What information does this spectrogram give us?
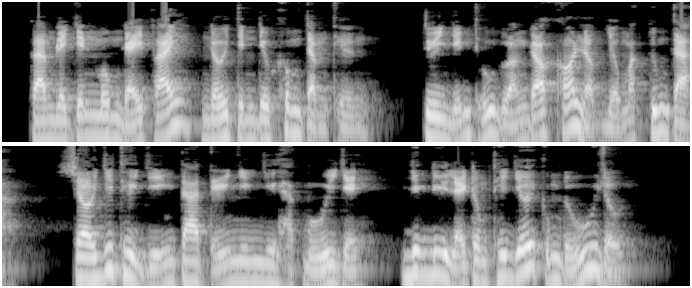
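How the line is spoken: Serious. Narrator (Vietnamese): Vị sư huynh vẻ mặt nghiêm nghị nói

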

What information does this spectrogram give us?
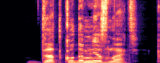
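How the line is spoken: Angry shouting. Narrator (Russian): кричал он зло

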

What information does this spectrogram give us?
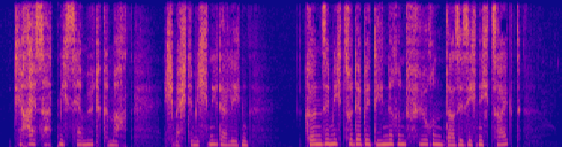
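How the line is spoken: Whispering. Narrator (German): flüsterte

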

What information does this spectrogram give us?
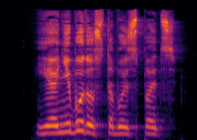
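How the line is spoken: Firm declaration. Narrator (Russian): Заявил Сид

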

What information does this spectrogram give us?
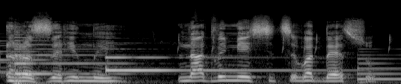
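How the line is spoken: Moaning. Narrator (Russian): простонала Лидия Егоровна

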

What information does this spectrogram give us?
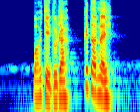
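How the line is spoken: Shout. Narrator (Vietnamese): Vừa hét, Diệu

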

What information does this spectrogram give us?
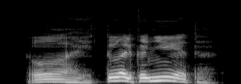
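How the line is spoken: Exclamation. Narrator (Russian): воскликнул Доуси

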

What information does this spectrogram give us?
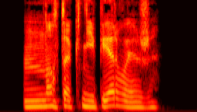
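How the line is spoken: Snort. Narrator (Russian): хмыкнул Рэй

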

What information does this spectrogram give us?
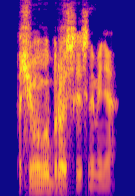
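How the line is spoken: Sharp question. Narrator (Russian): резко спросил Роджер

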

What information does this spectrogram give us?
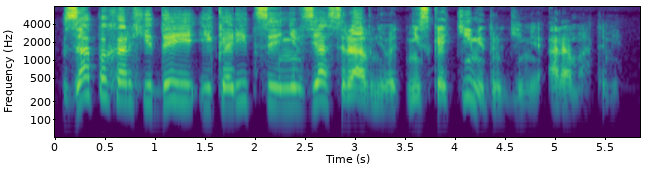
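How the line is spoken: Calm. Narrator (Russian): спокойно сказала

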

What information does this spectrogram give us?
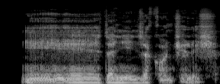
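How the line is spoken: Grumbling father. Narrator (Russian): ворчал отец

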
